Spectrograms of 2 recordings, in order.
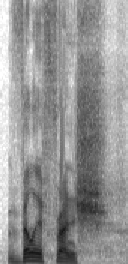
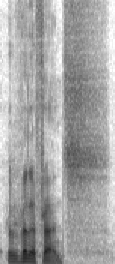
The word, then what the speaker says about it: Villefranche: Villefranche. I would assume the Vil is silent. The E is silent, so it would just be Vil.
